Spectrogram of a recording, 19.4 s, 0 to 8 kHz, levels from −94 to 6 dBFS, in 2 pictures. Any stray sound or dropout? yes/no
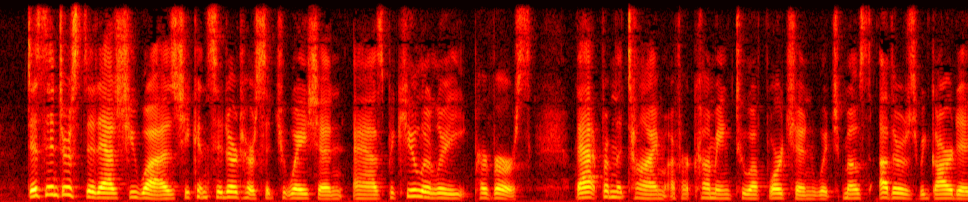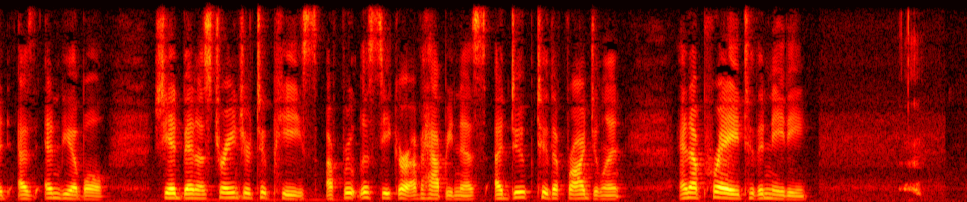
yes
